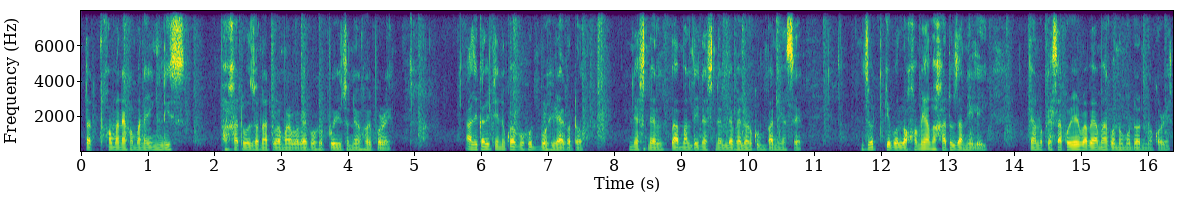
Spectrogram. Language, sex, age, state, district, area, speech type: Assamese, male, 18-30, Assam, Majuli, urban, spontaneous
